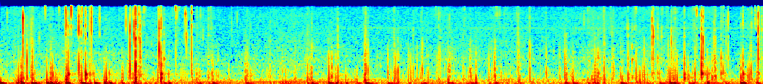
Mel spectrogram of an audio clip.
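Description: A hand-sized, hollow white plastic Prime sports drink bottle with black lettering is held in both hands and tapped and scratched with fingertips and nails close to the recorder. Rapid, dry taps and scratchy rustling come through as dense, short clicks over a soft low thump, with bright snaps standing out in the first second and near the end.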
